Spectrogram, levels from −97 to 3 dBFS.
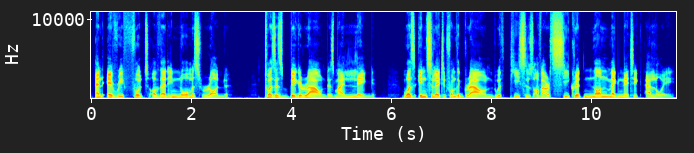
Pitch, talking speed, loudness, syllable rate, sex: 95 Hz, 135 wpm, -22 LUFS, 4.0 syllables/s, male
